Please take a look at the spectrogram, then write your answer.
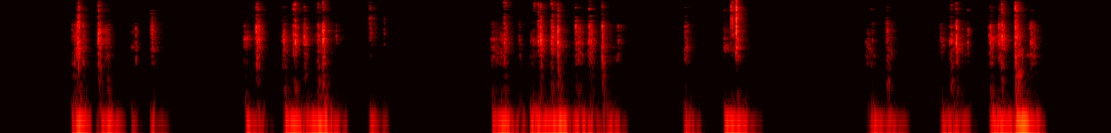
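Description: Keys clatter on a computer keyboard in short bursts of typing separated by pauses, with single presses like the Enter key between them, close and fairly quiet in an otherwise silent room.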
